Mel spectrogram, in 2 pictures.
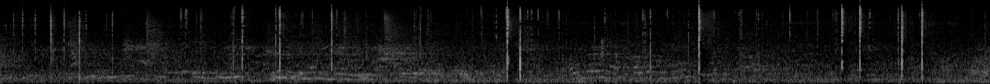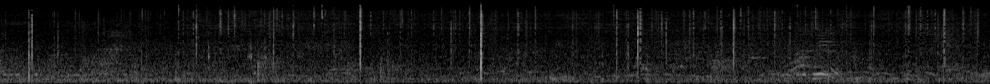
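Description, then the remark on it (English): A campfire burns steadily, popping and crackling with sharp, irregular snaps over a low, continuous rustling hiss, with occasional louder pops standing out. “Just going to sit here and enjoy the fire.”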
